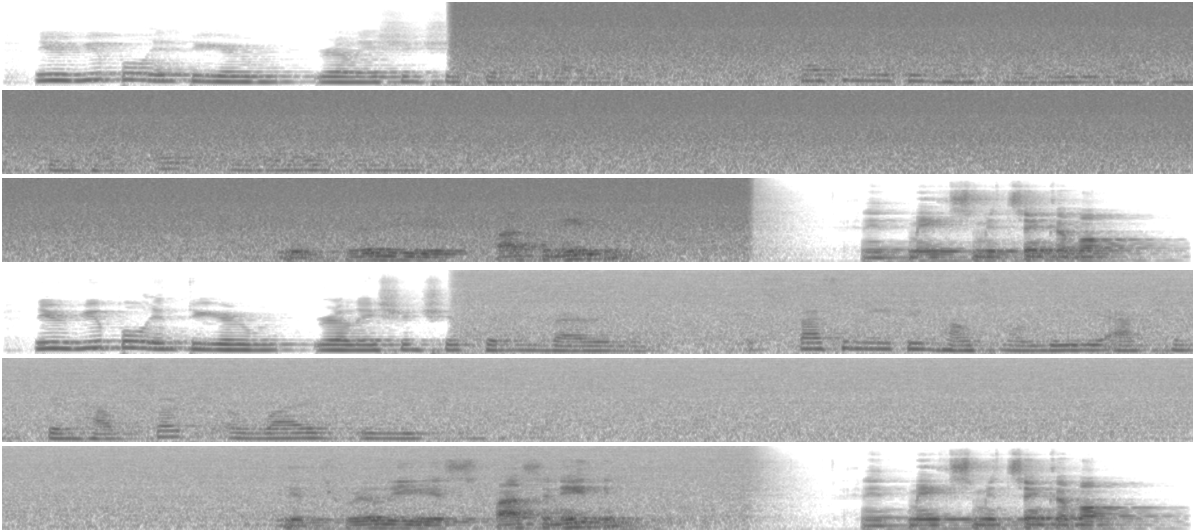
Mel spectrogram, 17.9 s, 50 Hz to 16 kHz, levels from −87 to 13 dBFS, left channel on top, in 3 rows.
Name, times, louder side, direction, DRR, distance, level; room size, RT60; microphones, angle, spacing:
voice 1, 0.2-3.5 3.8-8.7, right 4 dB, 50° right, 9 dB, 0.5 m, -37 dB
sound 1, 2.2-15.7, left 16 dB, 65° left, 0.4 m, -24 dB
voice 2, 13.3-15.1 16.2-17.4, right 1 dB, 10° right, 4 dB, 0.8 m, -28 dB
7.6 x 6.5 x 5.4 m, 0.86 s
head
